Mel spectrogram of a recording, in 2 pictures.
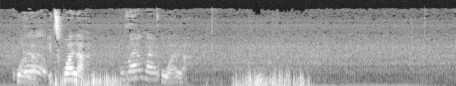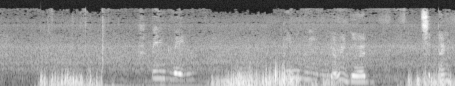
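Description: A young girl talks close by in a high, lively voice.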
